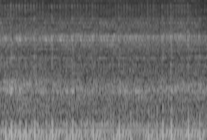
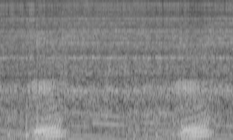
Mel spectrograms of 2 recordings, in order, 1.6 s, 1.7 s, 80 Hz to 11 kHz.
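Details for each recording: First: Yamaha YD100 two-stroke after rebuild with a hand-ground cylinder fitted with a Dio reed plate, pressure-tested, first startup and ride: crisp, steady buzz with even firing, no misses or knocks; running cleanly. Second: Yamaha YD100 two-stroke with a hand-built Dio reed setup, first startup with a little choke and a restrictive pipe: buzzy, uneven idle surging about once a second then sagging back; still needs tuning, possibly lean, not confirmed.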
